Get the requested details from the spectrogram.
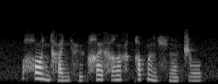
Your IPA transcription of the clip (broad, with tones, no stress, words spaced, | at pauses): χɔ˦˨ɲxa˨ɲhy˨ɡ χɛ˦˨xʁə̃˦xqə˦p ə̃˨ɡ çõ˨ t͡ʃo˦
